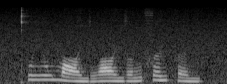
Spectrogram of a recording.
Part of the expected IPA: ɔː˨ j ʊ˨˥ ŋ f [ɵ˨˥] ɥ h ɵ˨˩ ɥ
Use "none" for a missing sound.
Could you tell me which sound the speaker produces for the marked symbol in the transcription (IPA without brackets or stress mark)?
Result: ɵ˥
